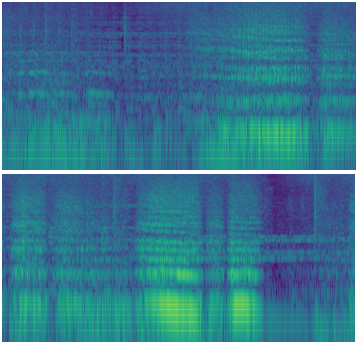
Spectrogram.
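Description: A male lion roars a deep warning at a clan of hyenas, rumbling, grunting bursts rising and falling over several seconds, loud and close, with the strongest calls near the end.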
